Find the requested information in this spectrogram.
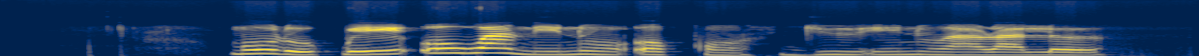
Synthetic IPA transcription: mo˧ɾo˨k͡pe˨˦o˦wa˦nĩ˨˦nũ˦ʔɔ˦˨kã˨d͡ʒu˨˦i˧nũː˦a˧ɾa˧lɔ˧

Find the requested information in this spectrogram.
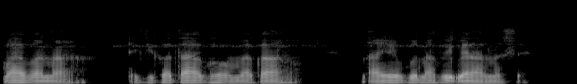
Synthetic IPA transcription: k͡pa˦va˨na˨ | ḛ˨d͡ʒi˦kɔ˦ta˦ɡɔ˦o˦me˨ka˦ɦʊ˨ | na̰˨ɲu˦ɡʷu˦na˨ki˦k͡pe˦ɾa˦nʊ˨sɪ˦

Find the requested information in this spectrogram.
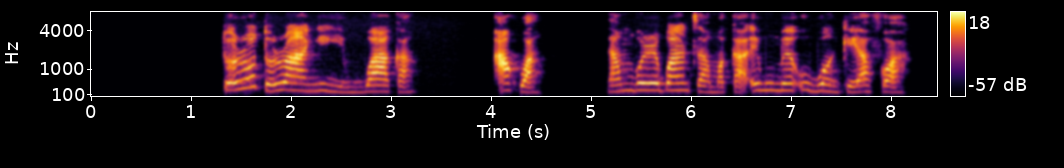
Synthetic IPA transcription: tʊ˨ɾʊ˦to˨ɾʊ˦a˨ɲɪ˦ɣɪ˨ŋ͡m̩˨ɡ͡ba˦a˦ka˦ | a̰˦kʷa˨ | na˨m̩˦bɪ˦ɾɪ˦ɡ͡bʷa˦n̩˦ta˨mʷa˨ka̰˨ʔe˦mu˦me˦ʔu˦ɡ͡bo˦ŋ̩˨ke˦a˦fʊ˦a˦˨

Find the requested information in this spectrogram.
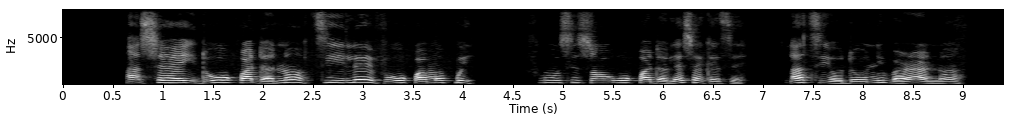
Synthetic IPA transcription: a˨ʃɛ˧i˨do˨˦wo˦k͡pa˧da˨nãː˦˨ti˨˦i˧le˦e˦˨fo˨˦wo˦˨k͡pa˧mɔ̃˦k͡pe˦˨ | fũ˦o˧si˦˨sɔ̃˧o˧wo˦k͡pa˧da˨lɛ˨˦ʃɛ˦˨kɛ˧sɛ˨ | la˨˦ti˧ɔ˨dɔ˨˧nĩ˦ba˨˦ɾa˦˨nãː˨˦˨

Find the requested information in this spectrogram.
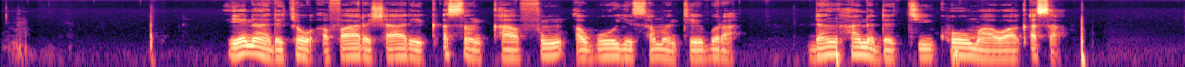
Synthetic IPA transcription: jɐ˦naː˨da˨kʲa˦˨wʔa˨ɸaː˦ɽa˨ʃaː˦ɽeː˨kʼɐ˦sɐ˨ŋkʰaː˨ɸɪ˦ŋʔa˨ɡʷoː˦ɡʲɪ˨sɐ˦mɐ˨ntʰeː˦bʊ˦ɾa̰ː˨ | dɔ˦ŋha˦na˨dɐ˨t͡ʃːiː˦kʷʰoː˦maː˨waː˦kʼɐ˦sa̰ː˦˨

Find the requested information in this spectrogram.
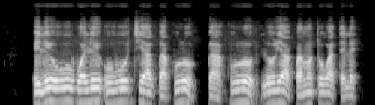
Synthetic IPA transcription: e˨le˨˦o˧wo˦wɔ˧le˦o˧wo˦ti˦a˧ɡ͡ba˨ku˨˦ɾo˦˨ | ɡ͡ba˨ku˨˦ɾo˦˨lo˨˦ɾi˦a˦˨k͡pa˧mɔ̃˦to˦wa˦˨tɛ˨˦lɛ˦˨

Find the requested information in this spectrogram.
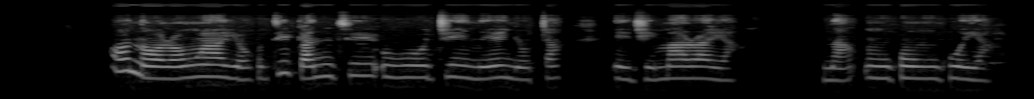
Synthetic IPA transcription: ɔ˦nɔ˨ɾɔ˨ŋʷa˦jɔ˨dɪ˦ka˨n̩˦dɪ˦u˦wo˦d͡ʒi˦ne˨e˦ɲo˨t͡ʃa˦ | e˨d͡ʒi˨ma˦ɾa˦ja˦ | na˨ŋ̩˦ɡʷo˦ŋ̩˦ɡʷo˦ja˦

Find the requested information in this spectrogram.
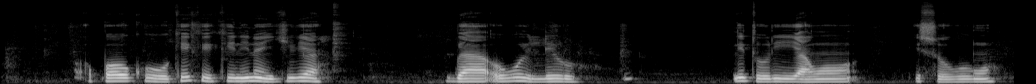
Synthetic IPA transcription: ɔ˨k͡pɔ˧o˧kʰo˨wo˨ke˦ke˦˨kʰe˦nĩ˨˦nãː˦˨i˨d͡ʒi˦ɾi˦a˦˨ | ɡ͡ba˧˦o̰˧wo˦i˦˨le˧˦ɾo˨ | nĩ˦to˧ɾi˦a˦˨w̃ɔ̃˧ | i˨so˨wo˨˦w̃ɔ̃˧

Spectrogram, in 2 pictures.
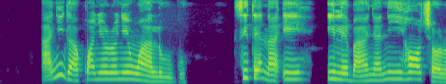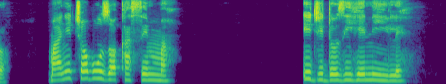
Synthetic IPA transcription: a̰˨ɲɪ˦ɡa˨a˨kʷa˦ɲo˦ɾo˦ɲe˦ŋʷa˨a˨lu˨u˨ɡʷu˨ | si˦te˦na˨ʔɪ˦ | i˦le˦ba˨a˦ɲa˦ni˦ɦɔ˦t͡ʃɔ˨ɾɔ˨ | ma˨ɲɪ˦t͡ʃɔ˦bʊ˦zɔ˦ka˦sɪ˦m̩˦ma˦ | i˦d͡ʒi˨do˨zi˦ɦe˦niː˦le˦

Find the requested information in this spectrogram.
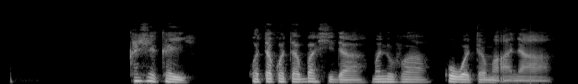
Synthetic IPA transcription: kɐ˦ʃ̬e˨ka˦˨j | kʷɐ˦ta˦kʷɐ˦ta˦baː˦˨ʃi˦da˨mɐ˦nu˦ɸaː˦kʷoː˦wɐ˦ta˦ma̰˨ʔa̰˨naː˦

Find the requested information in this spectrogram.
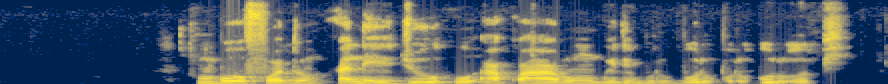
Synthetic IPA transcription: m̩˨bʊ˦˨fɔ˨dʊ˨a˦ne˨d͡ʒu˦ʊ˦kʷu˦ʔa˦kʷa˨a˦ɾʊ˦ŋ̩˦ɡʷi˦dɪ˦bu˨ɾu˨bu˦ɾu˨bu˨ɾu˨bu˦ɾu˨o˦pi̥˨

